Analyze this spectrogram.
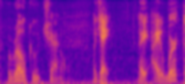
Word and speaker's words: Roku: on R crew R crew how do you pronounce Ru Roku now do you have to purchase something in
